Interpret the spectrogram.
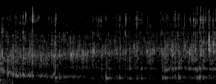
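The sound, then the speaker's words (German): Yellow Muscatella wine splashes and gurgles steadily into a glass during a virtual New Year's Eve wine tasting, a continuous bright liquid trickle with small bubbling pops, moderately loud and with no voices. “jetzt haben wir den ersten Wein im Glas, mhm.”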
